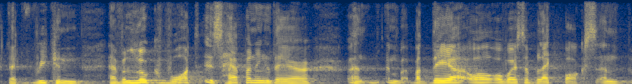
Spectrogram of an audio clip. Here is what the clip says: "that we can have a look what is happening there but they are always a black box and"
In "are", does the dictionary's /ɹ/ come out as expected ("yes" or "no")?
no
